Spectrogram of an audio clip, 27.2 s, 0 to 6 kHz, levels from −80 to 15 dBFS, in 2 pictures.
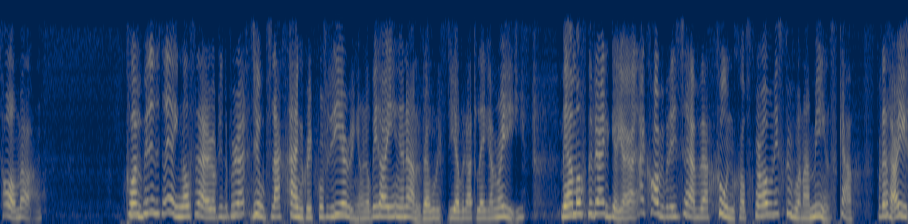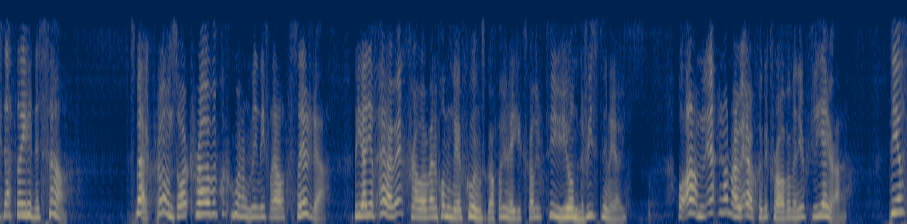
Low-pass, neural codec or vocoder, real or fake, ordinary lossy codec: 5.4 kHz; codec, 16 kHz in and 24 kHz out, 0.4 kbps, LongCat-Audio-Codec, four codebook decoder; fake; none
